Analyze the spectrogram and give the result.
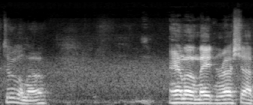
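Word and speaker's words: Tulammo: tulamo some people i used to call it tool ammo but it's actually pronounced tulimo ammo made in russia i've never had a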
